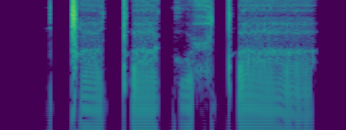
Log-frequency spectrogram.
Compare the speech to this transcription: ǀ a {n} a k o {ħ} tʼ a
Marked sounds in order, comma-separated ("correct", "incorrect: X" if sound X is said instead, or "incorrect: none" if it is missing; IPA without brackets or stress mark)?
incorrect: tʼ, correct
